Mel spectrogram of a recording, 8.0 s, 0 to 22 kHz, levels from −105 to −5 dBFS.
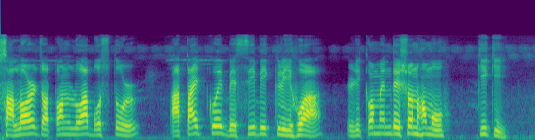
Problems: none marked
